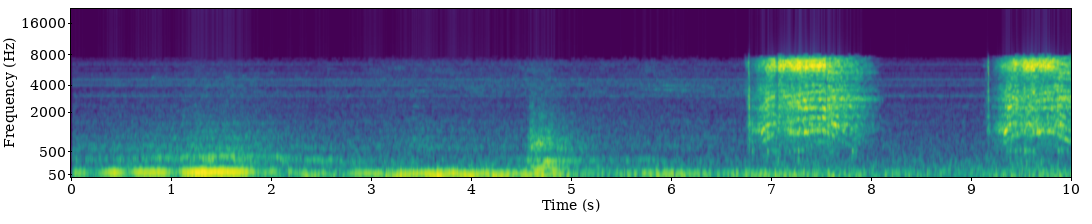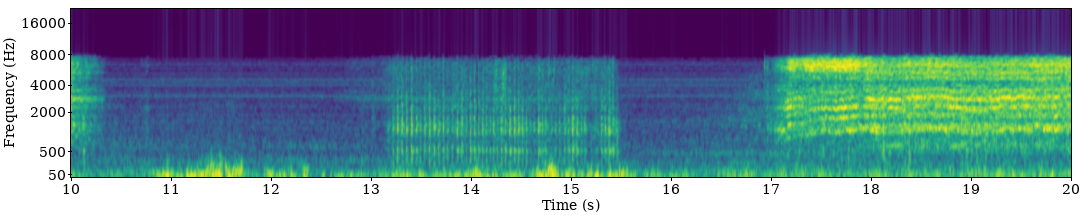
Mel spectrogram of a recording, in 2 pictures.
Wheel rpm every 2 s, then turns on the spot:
0, 0, 0, 50, 30, 10, 0, 10, 70, 160.
14-16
